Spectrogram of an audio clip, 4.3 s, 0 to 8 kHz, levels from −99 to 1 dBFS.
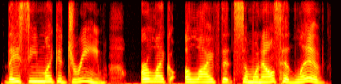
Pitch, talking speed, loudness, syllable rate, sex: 250 Hz, 210 wpm, -17 LUFS, 5.6 syllables/s, female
